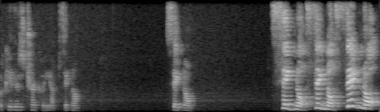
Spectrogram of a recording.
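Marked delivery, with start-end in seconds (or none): 4.0-5.7 loud shouting, yelled over and over. Passenger coaching Gabby through a drive, telling her to signal, yelling. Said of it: "You said you wouldn't yell".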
